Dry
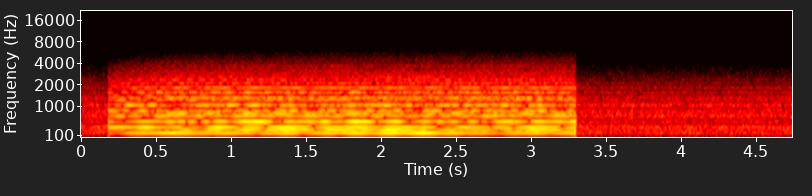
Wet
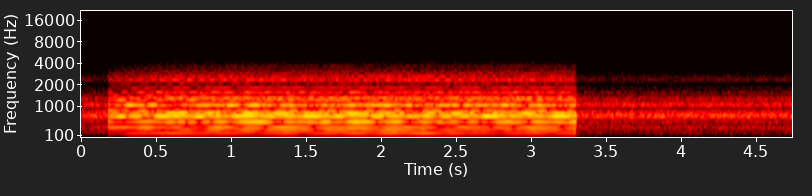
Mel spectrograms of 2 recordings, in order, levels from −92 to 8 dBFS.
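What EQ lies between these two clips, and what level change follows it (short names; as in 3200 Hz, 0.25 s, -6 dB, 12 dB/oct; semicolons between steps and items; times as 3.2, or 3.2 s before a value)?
vowel filter a; low shelf 410 Hz -4 dB; +7.0 dB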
